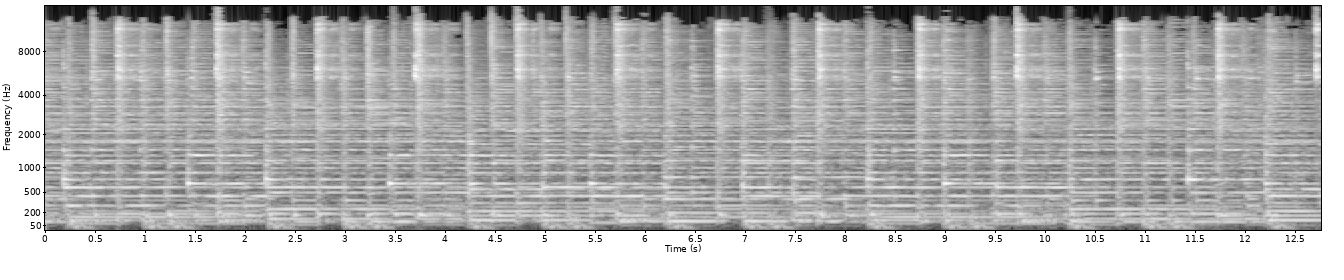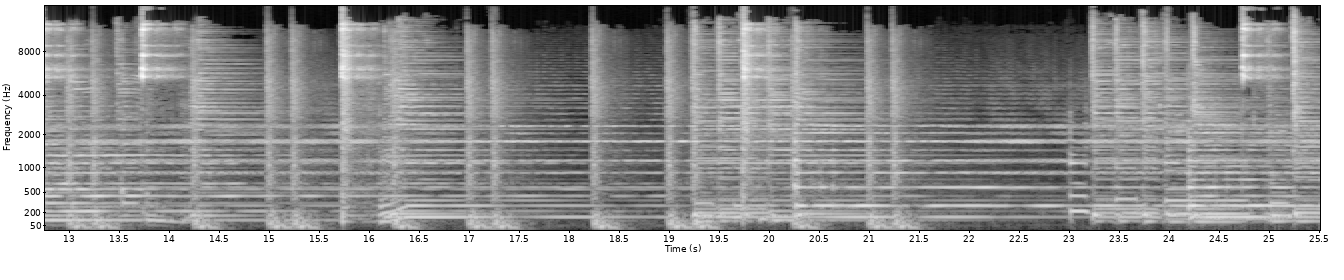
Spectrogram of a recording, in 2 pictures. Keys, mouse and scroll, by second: 0.0 Tab, 0.2 click, 0.4-0.8 scroll down 2, 1.4 ctrl+s, 1.6 drag, 2.2 Tab, 2.6 alt+z, 3.0 shift+middle click, 3.1-3.5 scroll up 6, 3.7 click, 4.9 click, 5.8 Tab, 5.9 click, 6.2-6.6 scroll down 1, 6.6 click, 7.4 ctrl+a, 7.9-8.4 scroll down 2, 7.9 alt+z, 8.2 click, 8.5-8.8 middle drag, 8.8 ctrl+s, 9.0 drag, 9.2 scroll down 1, 9.3 middle drag, 9.6 ctrl+s, 9.8 click, 10.0 shift+middle click, 10.5 shift+a, 11.6 scroll down 2, 11.8 alt+middle click, 12.2 alt+middle click, 12.9 click, 14.2 shift+middle click, 14.4 scroll up 1, 14.6 s, 15.9 s, 18.2 click, 18.5 middle drag, 18.7 scroll up 1, 18.7 click, 19.6 scroll up 2, 20.1 click, 21.5 s, 22.4 click, 23.8-24.4 drag, 25.2 s.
